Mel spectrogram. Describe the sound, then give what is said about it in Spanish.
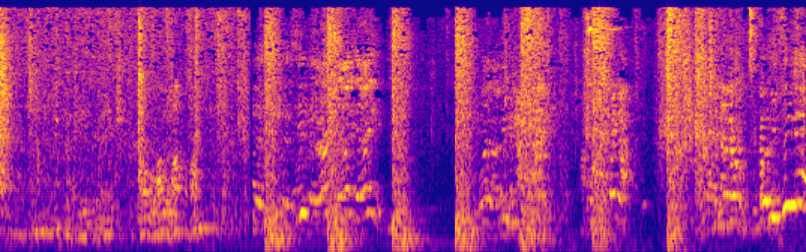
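A police battering ram pounds a home's door as the National Police force entry during a police operation, a series of heavy, booming slams spaced a second or so apart, loud, while voices shout urgently over and between the blows. “Es el momento, con ariete en mano, pues la Policía Nacional entraba en una de las viviendas.”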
